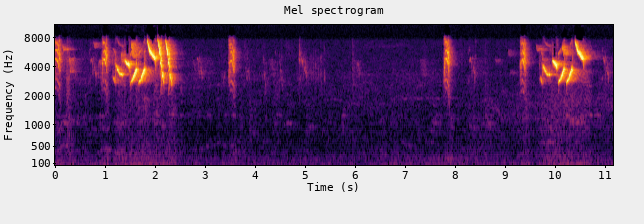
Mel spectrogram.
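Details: An aggressive Rusty-collared Seedeater gives strong song in two bursts of rapid, high, twittering warbles, each just over a second long. Single sharp chip notes fall in the pauses.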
